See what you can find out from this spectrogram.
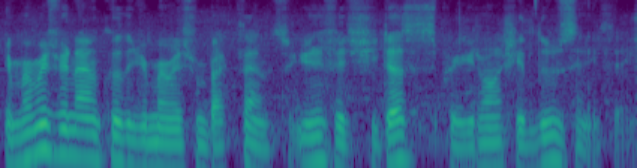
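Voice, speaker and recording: A man's voice: mid-range voice, rapid-fire, a little mellow, slight background noise. A man co-reading a visual novel on a livestream, moving between read lines and casual commentary. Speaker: co-reader on a game livestream.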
